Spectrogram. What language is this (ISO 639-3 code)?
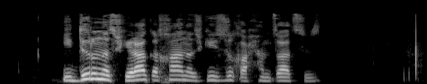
abk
